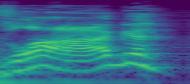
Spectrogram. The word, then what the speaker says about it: vlog: you on the show another nice Vlog spelled with a v v log flog meaning a video blog that's what all the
